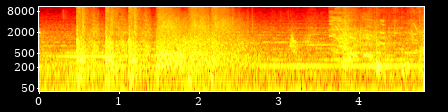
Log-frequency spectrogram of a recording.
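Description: Rapid bursts of gunfire in the video game Valkyria Chronicles crack over a dense, chaotic battle din, with shots and impacts piling up continuously throughout.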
